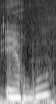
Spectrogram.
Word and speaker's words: erhu: Oui, alors c'est le Eru. ça s'écrit E-R-H-U.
